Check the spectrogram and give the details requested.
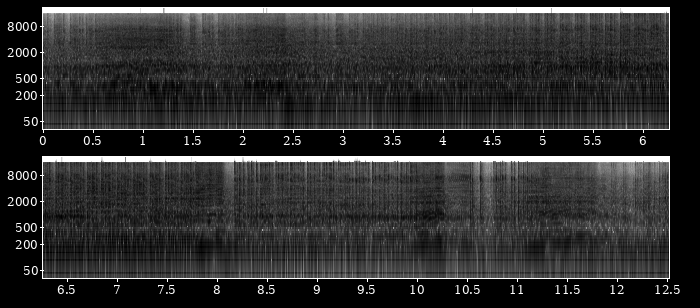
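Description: Modified cars driving off one after another, their engines revving in short rising bursts as each pulls away, with a steady engine hum between the revs.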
